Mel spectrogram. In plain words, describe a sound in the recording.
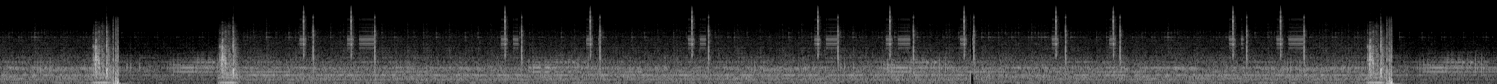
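A security monitor flips up with a clatter.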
